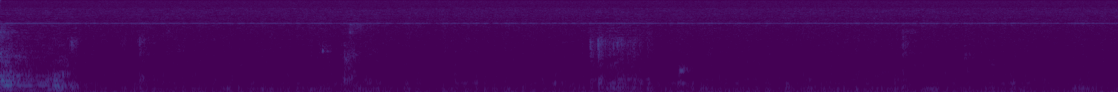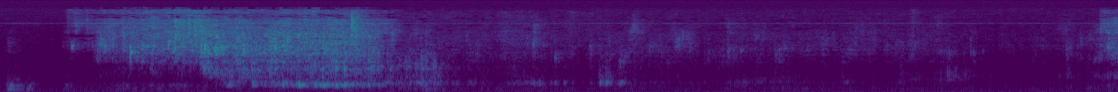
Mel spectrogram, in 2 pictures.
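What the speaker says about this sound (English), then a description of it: "now I'm gonna pour my almond milk in this container" Homemade almond milk poured into a container gives a short, splashy liquid stream lasting a second or two, close and moderately loud against an otherwise quiet room.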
